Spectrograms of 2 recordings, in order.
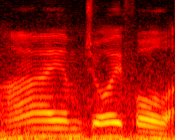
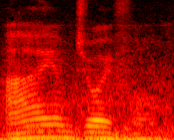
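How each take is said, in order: First: It is said in a loud, forceful voice. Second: It is said in a soft whisper. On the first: "saying it first in a loud voice" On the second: "Now in a whisper"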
